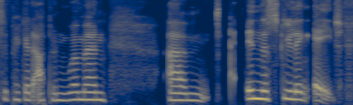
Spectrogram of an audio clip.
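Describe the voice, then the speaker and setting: Speaking at a fairly quick pace with a South African accent, a woman uses a fairly high pitch and fairly even intonation, on a very clean recording with a silent background and a dry, close sound with no echo. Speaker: entrepreneur and ADHD content creator. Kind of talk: podcast interview.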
